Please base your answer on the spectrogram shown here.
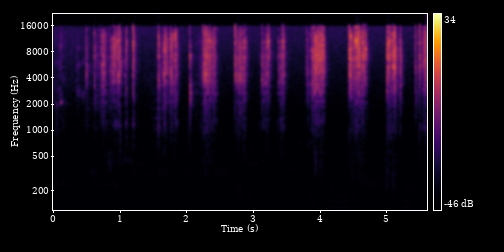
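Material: Wood.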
